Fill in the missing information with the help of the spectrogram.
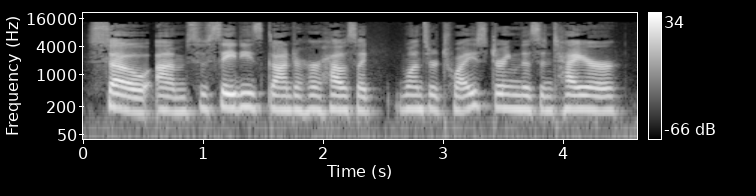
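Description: Low-voiced woman chatting casually. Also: flat delivery, measured pace, a bit bright, smooth. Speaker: podcast co-host. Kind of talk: casual chat, personal storytelling.

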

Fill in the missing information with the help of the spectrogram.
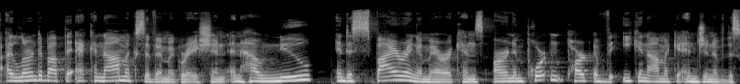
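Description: A man hosting and narrating a podcast series in a measured, clear delivery. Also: mid-range voice. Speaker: podcast host.

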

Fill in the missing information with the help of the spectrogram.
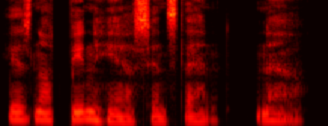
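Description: This audiobook narrator has a low-ish, gravelly, dark and slightly rough voice, raised in pitch here to play a troubled young woman. At a moderate pace she falters and trembles, her fear building into alarm as she speaks. The studio recording is clean and dry.

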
